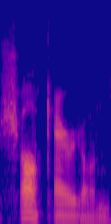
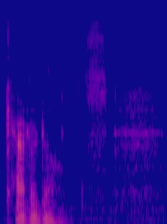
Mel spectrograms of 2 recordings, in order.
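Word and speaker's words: Carcharodons: Uh, I love the whole premise and idea of the carodons, not sharkons as some people pronounce it. There's no H. It's carodons.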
